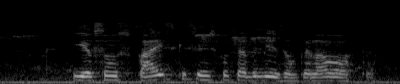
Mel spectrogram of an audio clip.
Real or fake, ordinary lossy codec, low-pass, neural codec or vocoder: fake; Opus, 32 kbps; 7.2 kHz; codec, 16 kHz, 8 kbps, FreqCodec, larger model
